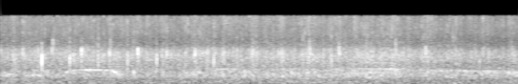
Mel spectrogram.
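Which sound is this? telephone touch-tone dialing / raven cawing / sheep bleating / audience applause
audience applause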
